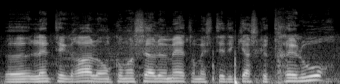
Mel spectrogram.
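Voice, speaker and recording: A man in his sixties with a mild Toulon accent, a former racer recalling his past in a halting, restart-filled way. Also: mid-range voice, flat delivery, darkish tone, a little hiss or hum. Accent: mild Toulon southern French. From Toulon, southern France. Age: 60s. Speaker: former motorcycle racer, guest. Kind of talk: casual interview reminiscence. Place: at a racing circuit.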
